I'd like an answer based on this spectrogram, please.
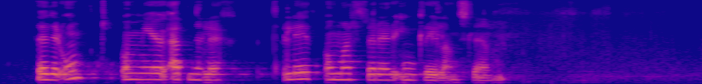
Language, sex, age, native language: Icelandic, female, 18-19, Icelandic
